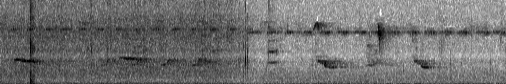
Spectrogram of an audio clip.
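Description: A bird giving short, falling chirps every second or so over a steady outdoor background.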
